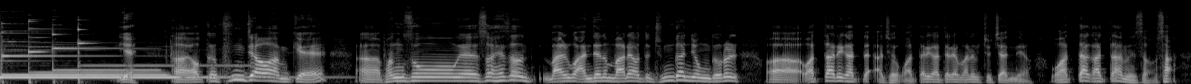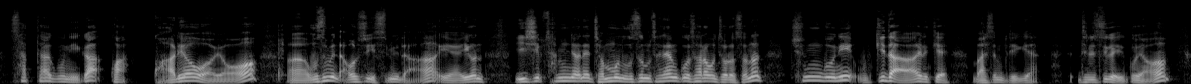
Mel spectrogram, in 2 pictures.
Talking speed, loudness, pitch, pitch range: 315 characters per minute, -26 LUFS, 140 Hz, 110-165 Hz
